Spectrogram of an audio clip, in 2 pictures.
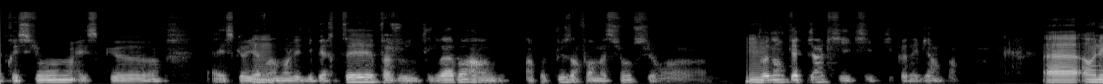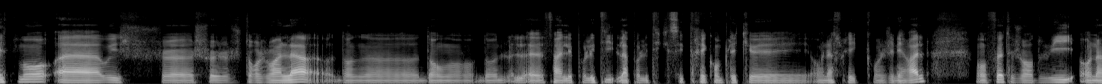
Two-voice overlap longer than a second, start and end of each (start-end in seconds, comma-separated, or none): none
